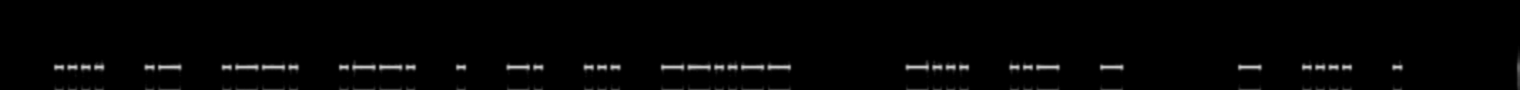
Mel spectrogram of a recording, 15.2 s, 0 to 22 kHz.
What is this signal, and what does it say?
Morse code, heard as a keyed tone, about 18 wpm, spaced as for 12 wpm, 1000 Hz. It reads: HAPPENS, BUT THE
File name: qotdfiles / 12wpm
